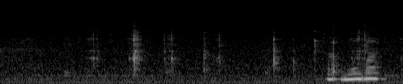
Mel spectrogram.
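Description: A few faint, irregularly spaced clicks from the control dial on the head of a BenQ Genie desk lamp as it is turned and pressed to change the light's colour temperature. A short hummed voice sound comes near the end.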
